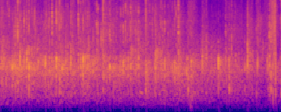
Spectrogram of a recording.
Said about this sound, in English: Y'all ought to clap your hands and give God praise.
